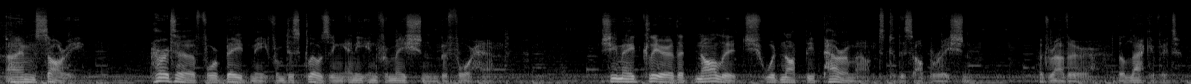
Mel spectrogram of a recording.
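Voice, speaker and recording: Robot gentleman, low voice, expressive intonation, formal, measured, analytical, video game dialogue. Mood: courteous, analytical. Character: courteous, learned mechanical gentleman, calm and analytical. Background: game music.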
